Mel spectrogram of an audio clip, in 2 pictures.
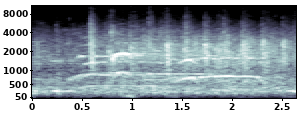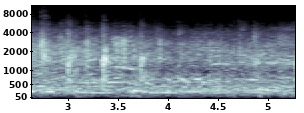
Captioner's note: audience applauds and cheers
